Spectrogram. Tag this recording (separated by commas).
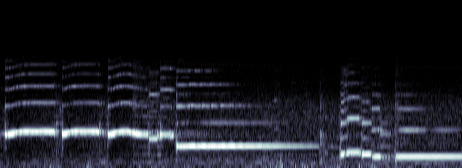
Music, Reverberation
